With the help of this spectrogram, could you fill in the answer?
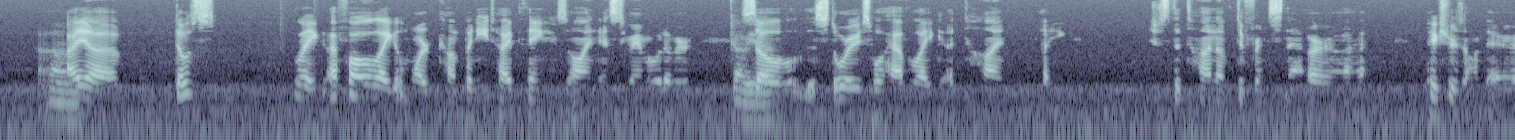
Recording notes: Sorry for the poor audio quality this episode.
